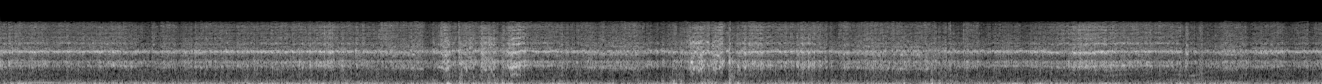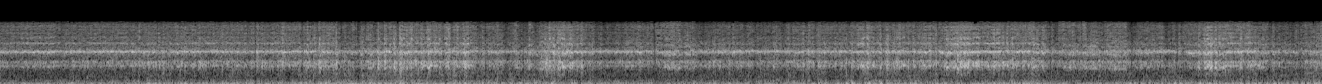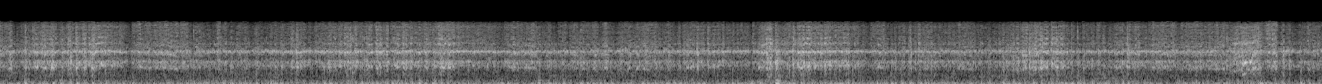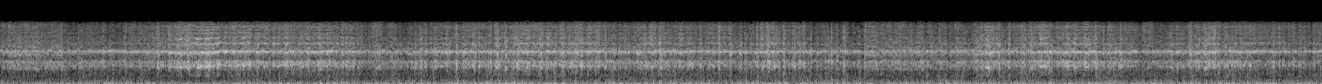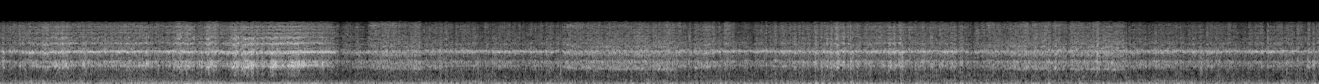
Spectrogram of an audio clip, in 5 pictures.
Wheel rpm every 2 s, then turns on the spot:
230, 230, 230, 220, 220, 220, 220, 230, 230, 230, 230, 230, 220, 220, 220, 230, 220, 230, 220, 220, 220, 230, 230, 230, 220, 230, 230, 220, 220, 220, 230, 230, 220.
none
